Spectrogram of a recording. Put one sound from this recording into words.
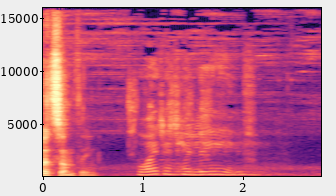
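A woman speaks in a pleading, echoing voice.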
